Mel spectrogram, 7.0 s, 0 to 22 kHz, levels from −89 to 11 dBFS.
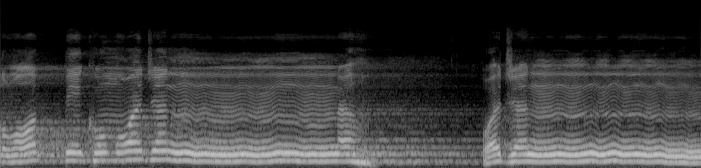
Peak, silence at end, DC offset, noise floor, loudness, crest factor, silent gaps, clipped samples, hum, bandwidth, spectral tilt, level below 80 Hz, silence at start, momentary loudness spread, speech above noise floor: -8 dBFS; 0 s; under 0.1%; -39 dBFS; -20 LUFS; 12 dB; none; under 0.1%; none; 6.4 kHz; -9 dB/octave; -60 dBFS; 0 s; 13 LU; 20 dB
